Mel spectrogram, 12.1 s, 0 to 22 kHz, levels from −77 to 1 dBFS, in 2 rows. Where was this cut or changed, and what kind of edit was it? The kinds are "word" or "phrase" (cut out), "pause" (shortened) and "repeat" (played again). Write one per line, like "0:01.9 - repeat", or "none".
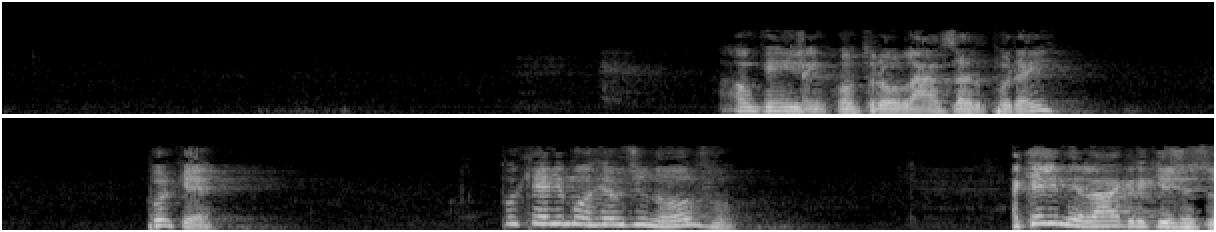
0:04.0 - word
